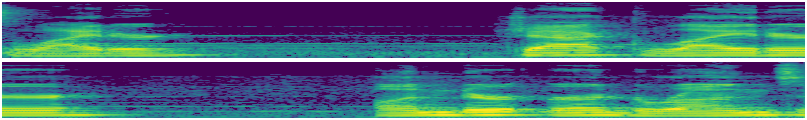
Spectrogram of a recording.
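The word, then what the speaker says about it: Leiter: And then this Jack, I think you say I think it's pronounced lighter. I'm going to assume it's lighter.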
